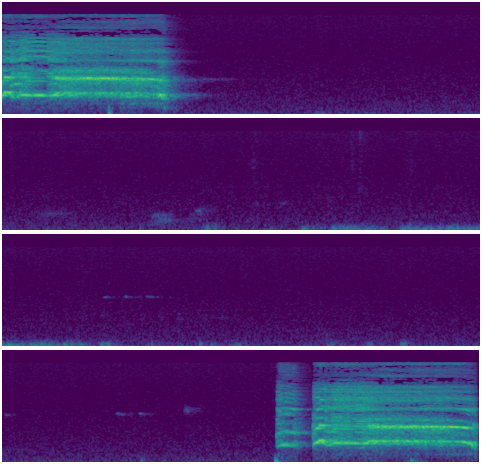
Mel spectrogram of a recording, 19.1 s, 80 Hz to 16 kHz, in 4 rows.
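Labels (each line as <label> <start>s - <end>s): A rooster crows. 0.0s - 2.0s
A quiet, muffled, low-frequency noise. 7.7s - 10.9s
A rooster crows. 17.0s - 19.1s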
